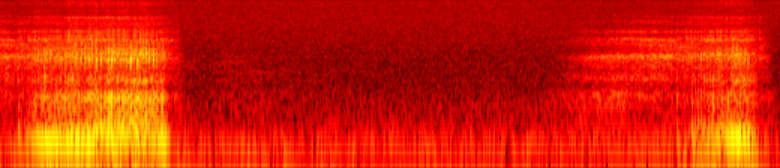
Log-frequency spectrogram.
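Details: Snoring sound effect during sleep: two coarse, rattling snores separated by a quiet pause and a rising breath.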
